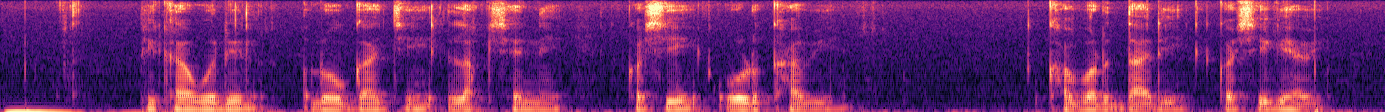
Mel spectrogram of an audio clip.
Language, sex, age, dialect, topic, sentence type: Marathi, male, 18-24, Northern Konkan, agriculture, question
